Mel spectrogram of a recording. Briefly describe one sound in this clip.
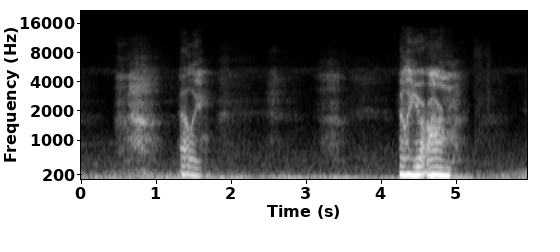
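A young girl speaks with concern.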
